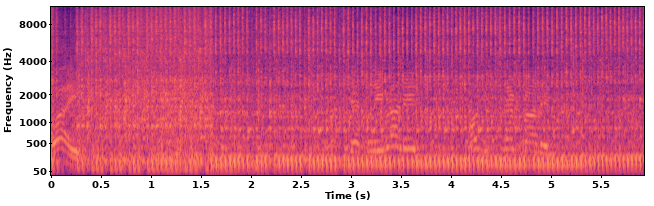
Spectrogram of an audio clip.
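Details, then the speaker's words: Audi A3 S3 2.0 TFSI quattro high-boost build, first start after assembly on the injectors, downpipe not connected, unmapped: catches at once, settles into loud raspy steady idle with open-pipe bark; normal start and idle. "so i'm gonna go for a first start and see if it starts on the injectors and everything no downpipe connected straight away"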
